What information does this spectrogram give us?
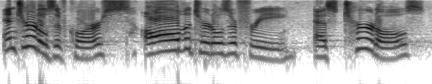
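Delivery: measured picture-book reading; story narration. A narrator's reading. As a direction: read the tale aloud to children. Reads a story aloud.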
